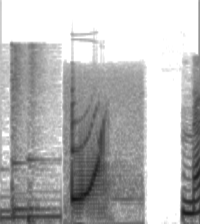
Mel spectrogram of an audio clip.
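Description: The last notes of a cartoon jingle, then a short cartoon sound effect sliding quickly upward in pitch, marking a character's sudden transformation.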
